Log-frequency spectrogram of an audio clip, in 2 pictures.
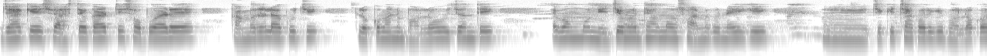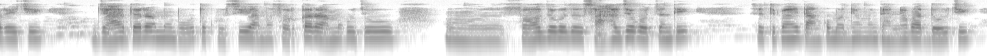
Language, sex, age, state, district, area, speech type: Odia, female, 60+, Odisha, Koraput, urban, spontaneous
